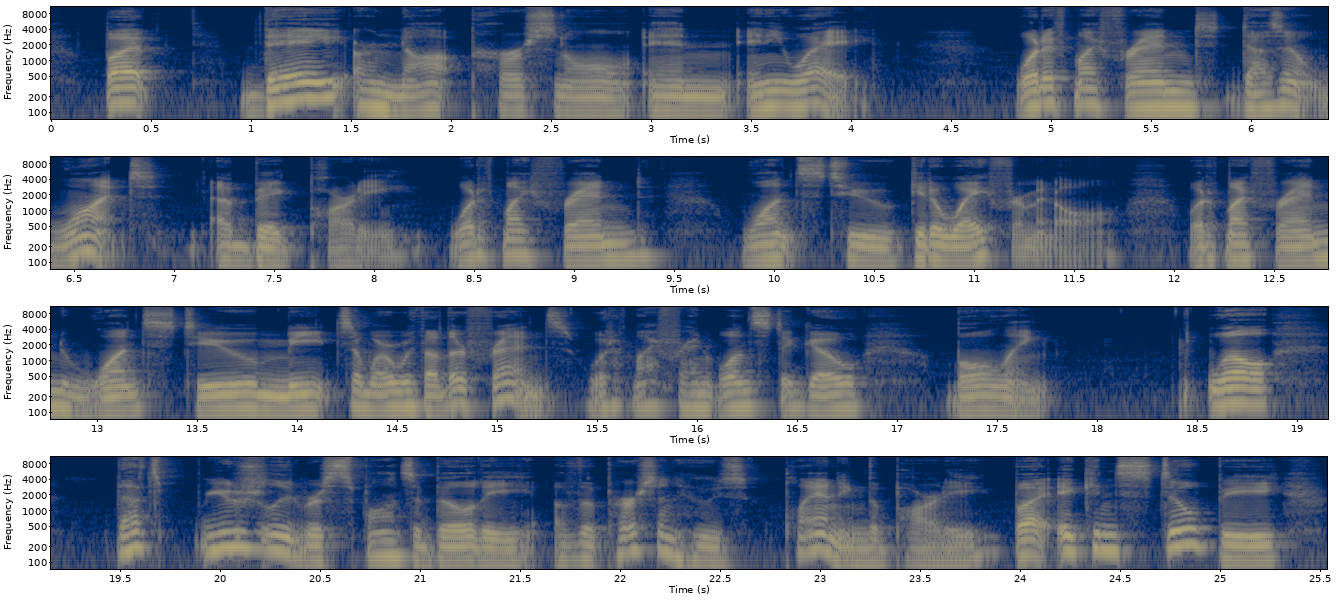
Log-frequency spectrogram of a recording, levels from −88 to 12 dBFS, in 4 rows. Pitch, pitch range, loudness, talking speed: 115 Hz, 105-135 Hz, -27 LUFS, 150 wpm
